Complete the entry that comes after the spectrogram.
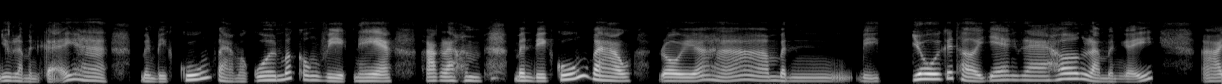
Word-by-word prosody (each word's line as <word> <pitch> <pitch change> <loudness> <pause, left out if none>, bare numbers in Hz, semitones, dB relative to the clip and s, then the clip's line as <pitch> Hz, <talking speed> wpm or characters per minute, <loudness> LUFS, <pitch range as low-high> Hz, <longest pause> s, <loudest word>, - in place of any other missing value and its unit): như 175 +1 -1
là 160 -3 -3
mình 135 -2 -8
kể 210 - -2
ha, 175 -6 -1 0.3
mình 145 -2 -3
bị 135 0 -3
cuốn 225 +9 +4
vào 150 -5 -3
mà 140 - -9
quên 200 +3 +1
mất 270 +4 0
công 200 -2 -2
việc 155 -5 0
nè, 160 -1 +2 0.4
hoặc 175 +1 +3
là, 180 0 +2
hừm, 180 -2 -3 0.3
mình 175 -2 +1
bị 155 0 +3
cuốn 235 +9 +4
vào 180 -6 +4 0.3
rồi 165 -1 +4
á 190 +6 0
hả 195 0 -2
mình 160 -3 -5 0.3
bị 145 -1 -6 0.4
dôi 245 0 +9
cái 285 +3 -1
thời 160 -5 +1
gian 200 +3 -2
ra 195 -1 -3
hơn 255 +2 +4
là 170 -9 +1
mình 135 -2 -9
nghĩ. 130 - -2 0.5
À, 155 +1 -2
175 Hz, 180 wpm, -21 LUFS, 155-205 Hz, 0.5 s, dôi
